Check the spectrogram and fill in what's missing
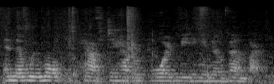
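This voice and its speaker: A woman's voice: deep voice, flat delivery, fast talker. A woman on staff at a housing authority board meeting, explaining procedures step by step with restarts, captured on old camcorder audio. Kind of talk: casual meeting talk. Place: meeting room. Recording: echoey room, distant camcorder mic, hissy.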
